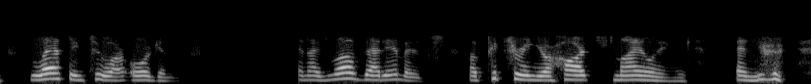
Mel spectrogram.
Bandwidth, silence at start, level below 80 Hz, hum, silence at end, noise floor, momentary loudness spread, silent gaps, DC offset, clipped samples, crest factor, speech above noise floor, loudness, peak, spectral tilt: 4 kHz; 0.3 s; -72 dBFS; none; 0.3 s; -90 dBFS; 14 LU; none; under 0.1%; under 0.1%; 18 dB; 64 dB; -26 LUFS; -8 dBFS; -10 dB/octave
